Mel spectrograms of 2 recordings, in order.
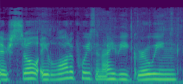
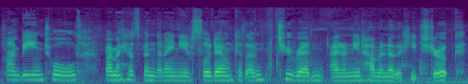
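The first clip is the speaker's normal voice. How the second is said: ordinary delivery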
